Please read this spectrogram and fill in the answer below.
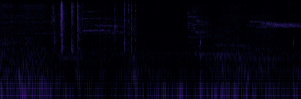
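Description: Faint scattered clicks of a computer mouse and keyboard while charting software is worked, with a cluster of clicks about a second in. Thin faint tones sound in the background.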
